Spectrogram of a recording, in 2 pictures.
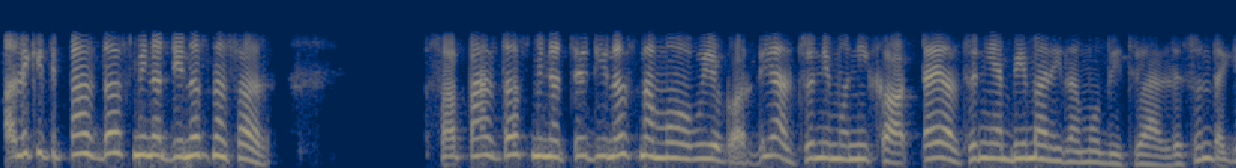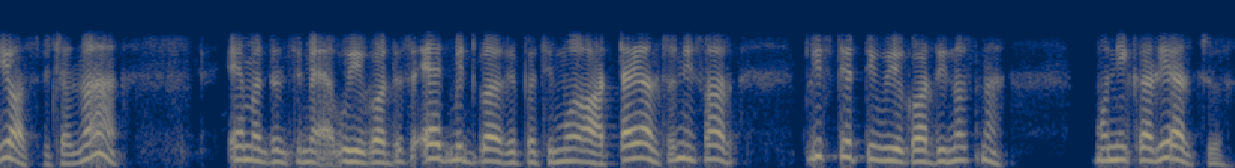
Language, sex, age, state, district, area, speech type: Nepali, female, 45-60, West Bengal, Darjeeling, rural, conversation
